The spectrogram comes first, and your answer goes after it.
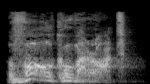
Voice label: attack, ru; dota2

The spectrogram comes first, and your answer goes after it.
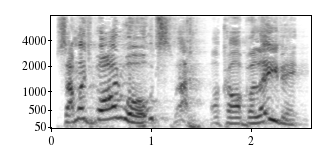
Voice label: announcer item purchase; bristleback

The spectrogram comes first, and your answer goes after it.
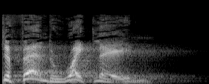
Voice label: Defend, Dragon; Fafnir; Smite

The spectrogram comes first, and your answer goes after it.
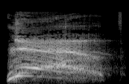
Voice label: Bat death, ru; Dota 2

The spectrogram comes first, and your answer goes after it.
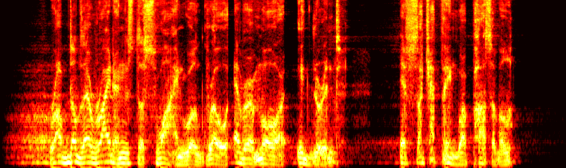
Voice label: Narration activate warrens; Darkest Dungeon

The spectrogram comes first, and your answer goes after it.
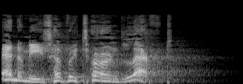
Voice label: Dragon; Returned; Fafnir

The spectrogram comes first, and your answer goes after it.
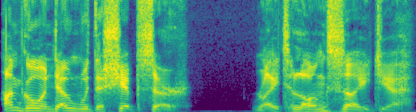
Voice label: Announcer Match End Defeat; First Mate; Paladins

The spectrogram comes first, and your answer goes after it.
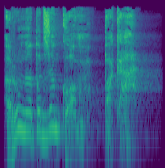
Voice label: bottle, ru; dota2

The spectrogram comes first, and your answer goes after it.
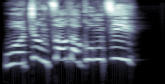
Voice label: under attack, zh; Legcom; Dota 2

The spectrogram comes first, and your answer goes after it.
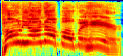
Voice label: low

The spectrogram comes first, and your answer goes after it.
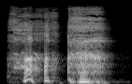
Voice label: happy; Grimstroke

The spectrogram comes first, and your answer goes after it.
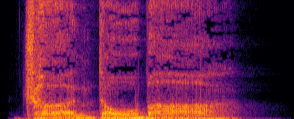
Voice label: attack, zh; Dota 2

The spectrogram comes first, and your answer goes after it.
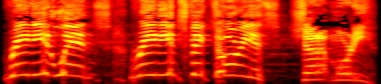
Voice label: announcer radiant victory; Rick and Morty

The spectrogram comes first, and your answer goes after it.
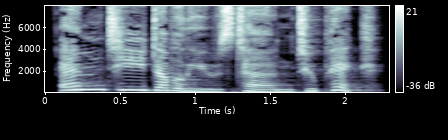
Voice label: announcer team name pick; intl2012

